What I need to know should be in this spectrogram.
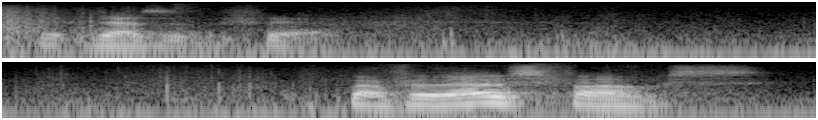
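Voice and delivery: normal talking voice

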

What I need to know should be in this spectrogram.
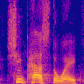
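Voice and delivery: usual speaking voice

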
